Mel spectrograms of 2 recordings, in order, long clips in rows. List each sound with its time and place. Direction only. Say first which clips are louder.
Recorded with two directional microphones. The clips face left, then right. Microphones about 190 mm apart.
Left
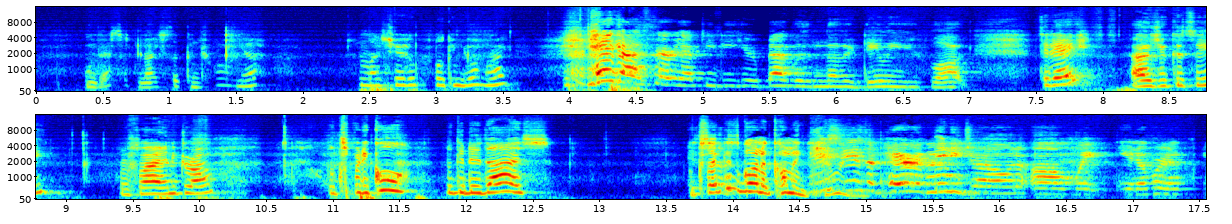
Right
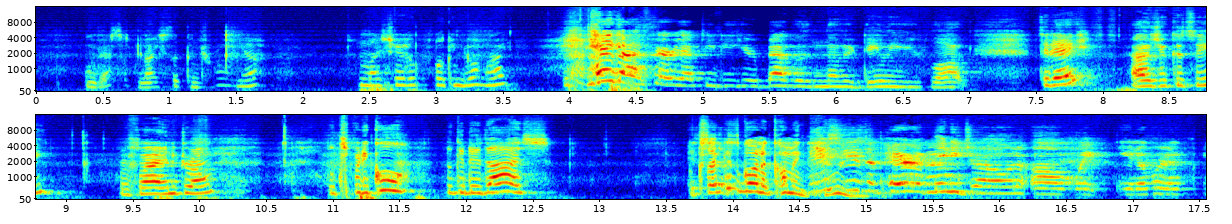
0.5 s a woman's voice: even; 5° right (ahead or behind)
2.7 s a woman's voice: left 2 dB; 5° left (ahead or behind)
4.4 s a woman's voice: right 1 dB; 10° right (ahead or behind)
7.5 s speech: right 2 dB; 20° right (ahead or behind)
8.2 s a woman's voice: left 1 dB; centre (ahead or behind)
9.4 s speech: right 1 dB; 15° right (ahead or behind)
10.9 s a woman's voice: left 2 dB; 5° right (ahead or behind)
13.7 s a woman's voice: left 1 dB; centre (ahead or behind)
14.7 s a woman's voice: right 5 dB; 30° right (ahead or behind); by 17.3 s 45° right (ahead or behind)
